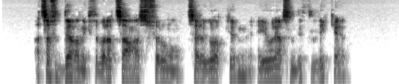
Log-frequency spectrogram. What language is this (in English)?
Kabyle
